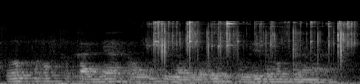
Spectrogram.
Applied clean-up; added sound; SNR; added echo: none; Keys jangling; -3 dB; reverberation time 0.8 s.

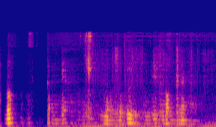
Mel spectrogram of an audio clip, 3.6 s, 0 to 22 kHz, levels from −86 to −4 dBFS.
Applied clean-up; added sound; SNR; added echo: neural mask model DeepFilterNet 3.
